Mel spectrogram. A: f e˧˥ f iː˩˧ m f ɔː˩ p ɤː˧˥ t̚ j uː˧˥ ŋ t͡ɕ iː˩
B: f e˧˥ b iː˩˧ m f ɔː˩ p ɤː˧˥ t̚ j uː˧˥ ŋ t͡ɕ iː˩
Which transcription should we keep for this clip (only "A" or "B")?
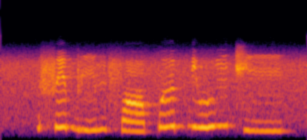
B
